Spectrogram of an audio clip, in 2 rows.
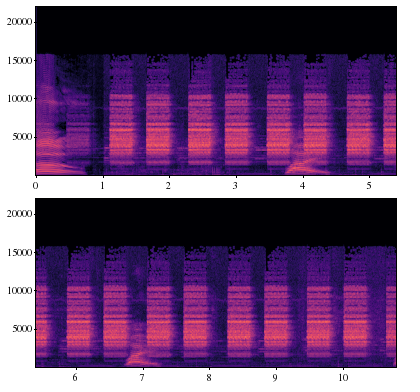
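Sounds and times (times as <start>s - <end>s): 
electronic alarm beeping: 0.5s - 10.7s
speech: 3.7s - 4.6s, 6.8s - 7.5s.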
